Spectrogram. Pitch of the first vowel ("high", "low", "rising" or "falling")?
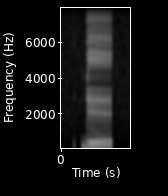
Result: falling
